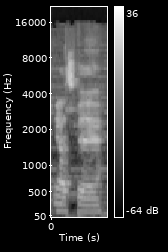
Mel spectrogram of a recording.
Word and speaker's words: Yasuke: It's Yasuke. Yeah, Yasuke.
